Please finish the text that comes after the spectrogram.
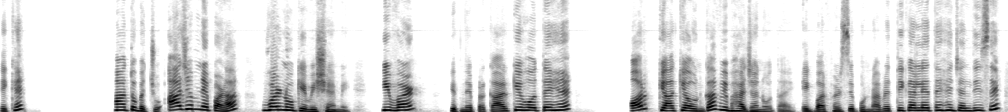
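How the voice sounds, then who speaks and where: A woman teaching a Sanskrit lesson to children, asking questions and answering them herself, spelling out letters slowly. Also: a little high, very animated, darkish tone, dry recording. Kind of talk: classroom lesson.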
